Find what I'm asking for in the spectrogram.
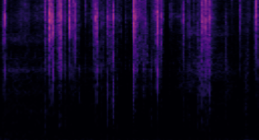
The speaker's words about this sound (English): So open that pack up and let's pull the cards.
